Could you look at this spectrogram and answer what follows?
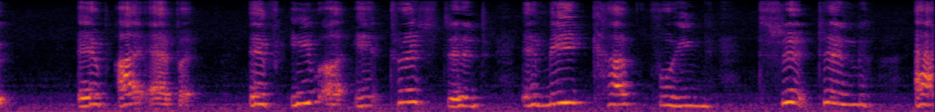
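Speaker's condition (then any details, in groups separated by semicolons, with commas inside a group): Cerebral palsy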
